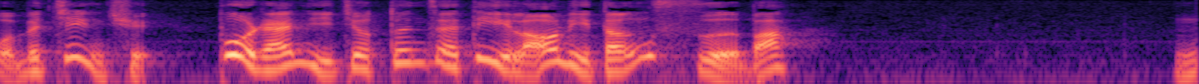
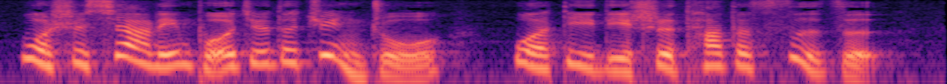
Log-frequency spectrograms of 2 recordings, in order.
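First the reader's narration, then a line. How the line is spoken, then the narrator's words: Furious. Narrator (Chinese): 阿莲娜勃然大怒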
